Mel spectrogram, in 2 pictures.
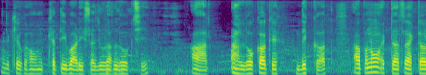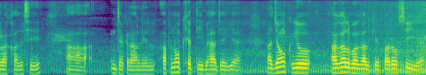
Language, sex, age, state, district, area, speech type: Maithili, male, 45-60, Bihar, Araria, rural, spontaneous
